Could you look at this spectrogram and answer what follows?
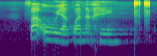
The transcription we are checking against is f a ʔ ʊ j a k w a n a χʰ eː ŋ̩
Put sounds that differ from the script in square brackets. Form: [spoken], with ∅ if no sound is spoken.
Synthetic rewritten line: f a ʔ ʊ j a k w a n a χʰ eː ŋ̩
